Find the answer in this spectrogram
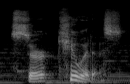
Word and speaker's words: circuitous: The stress is going to be on that second syllable, and that CU it's kind of like you're saying the letter Q, circuitous.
